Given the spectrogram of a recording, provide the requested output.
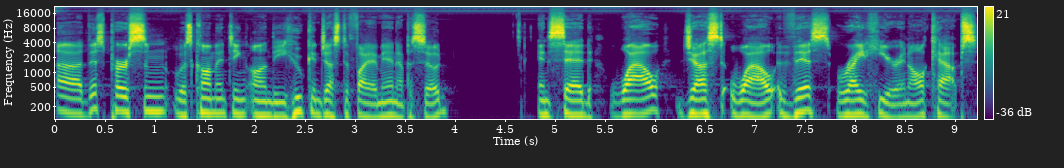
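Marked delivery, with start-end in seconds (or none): none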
